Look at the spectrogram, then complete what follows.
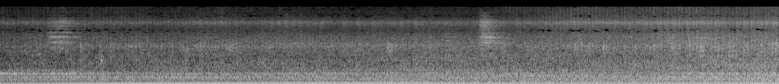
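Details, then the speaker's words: Freshly rebuilt 2017 Mitsubishi L300 diesel just after first start: steady, even idle with smooth low rumble, no knocks or misses; oil light off, oil circulating, no compression leak, quiet engine; normal idle. "Alhamdulillah untuk suaranya juga bagus teman-teman yang mudah-mudahan aman dan lancar ya tidak ada halangan"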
